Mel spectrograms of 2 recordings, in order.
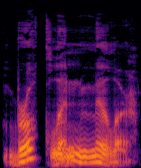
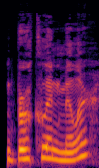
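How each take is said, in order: First: Brooklyn Miller. falling, settled; firm statement. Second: Brooklyn Miller? rising like a question; unsure question. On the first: Woman correcting herself to concierge, firm falling statement. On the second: Nervous woman giving her name to concierge, rising like a question. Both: A narrator's reading. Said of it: "came out as a question".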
